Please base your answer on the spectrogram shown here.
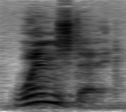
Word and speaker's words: Wednesday: letters in the middle like Wednesday the silent D in the middle of the stupid word I mean I don't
